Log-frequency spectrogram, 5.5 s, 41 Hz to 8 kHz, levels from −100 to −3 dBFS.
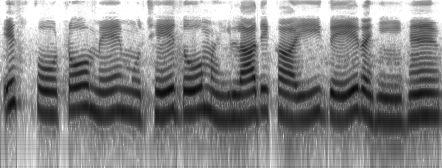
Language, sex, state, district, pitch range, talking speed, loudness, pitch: Hindi, female, Madhya Pradesh, Katni, 205-240 Hz, 110 wpm, -15 LUFS, 225 Hz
